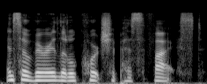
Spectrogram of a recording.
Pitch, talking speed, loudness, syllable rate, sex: 180 Hz, 200 wpm, -16 LUFS, 6.2 syllables/s, female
